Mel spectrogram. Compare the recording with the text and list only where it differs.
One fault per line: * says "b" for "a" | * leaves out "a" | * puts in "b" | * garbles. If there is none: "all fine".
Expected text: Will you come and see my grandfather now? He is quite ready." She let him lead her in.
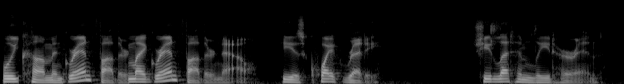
* leaves out "you"
* says "grandfather" for "see"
